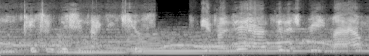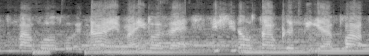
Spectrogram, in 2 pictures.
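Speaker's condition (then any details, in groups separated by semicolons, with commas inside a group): No condition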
